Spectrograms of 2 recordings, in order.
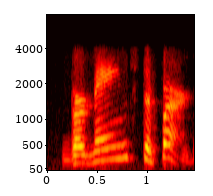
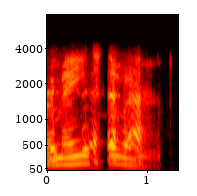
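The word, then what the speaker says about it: Bermane Stiverne: Bermaine Stavern. Did I correct it? Did I say it right this time? Was the sucker Absolutely.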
